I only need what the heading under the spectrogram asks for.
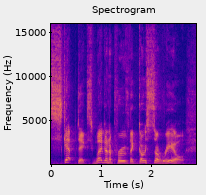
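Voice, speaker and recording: A man speaks with an Australian accent and a bright, sharp tone. The recording is very clean, with a silent background. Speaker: board game show host. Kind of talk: casual interview.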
